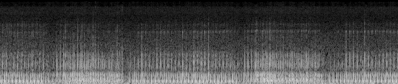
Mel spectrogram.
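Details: Cat purr, low and throbbing, with breath cycles about every second, the rumble briefly dipping between inhale and exhale before resuming at the same even strength.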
